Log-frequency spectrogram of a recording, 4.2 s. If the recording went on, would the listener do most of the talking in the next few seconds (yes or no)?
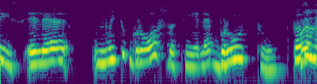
yes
